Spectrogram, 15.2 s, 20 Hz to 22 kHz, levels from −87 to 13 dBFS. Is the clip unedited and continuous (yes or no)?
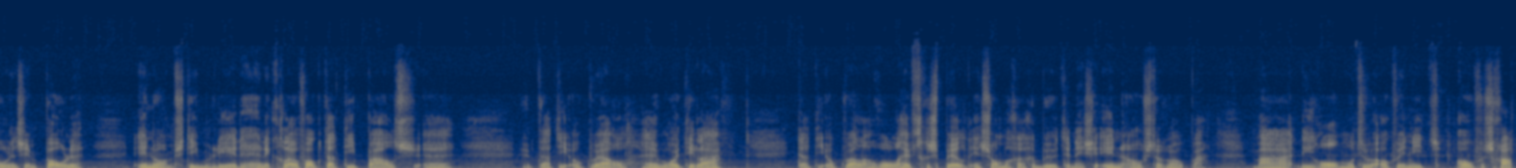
yes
